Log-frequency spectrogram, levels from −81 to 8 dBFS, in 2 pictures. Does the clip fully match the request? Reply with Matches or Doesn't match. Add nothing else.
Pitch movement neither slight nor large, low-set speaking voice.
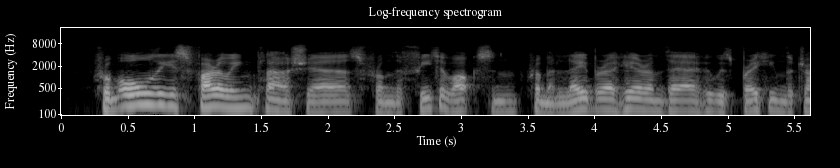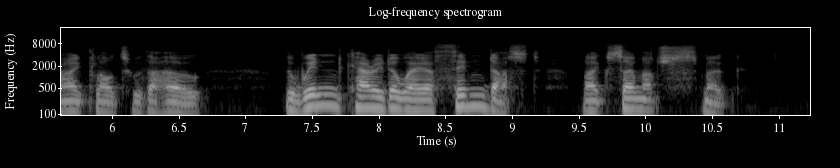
Matches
